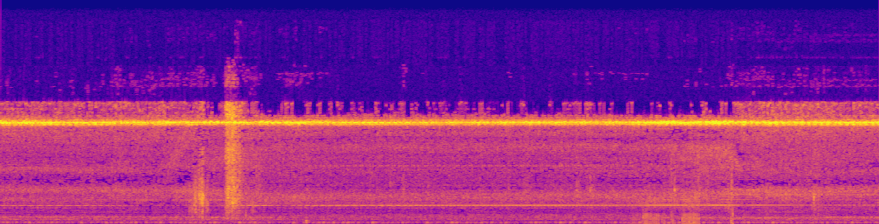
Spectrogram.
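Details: Electric motor after bearing replacement: steady low hum with a faint constant high tone, no grinding or rumble, just a few handling knocks; runs smooth.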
